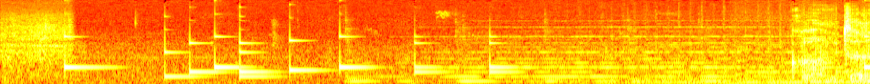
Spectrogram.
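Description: A mobile phone ringing with a bright, repeating melodic tone, clear and fairly close, over a low background murmur.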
